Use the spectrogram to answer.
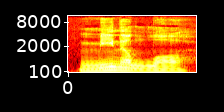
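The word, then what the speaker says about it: مِنَ اللَّهِ: Again, the origin of the first word is actually min, noon being sakin, but because it is followed by hamzatul wasl, which we do not pronounce, and then a lam which is sakin, that noon, that sakin noon, is gotten rid of by applying a fatha onto it. So it is now pronounced min Allah, min Allah.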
